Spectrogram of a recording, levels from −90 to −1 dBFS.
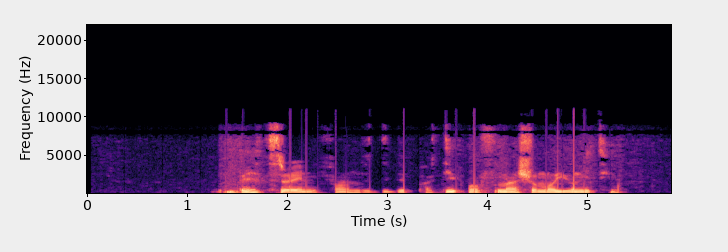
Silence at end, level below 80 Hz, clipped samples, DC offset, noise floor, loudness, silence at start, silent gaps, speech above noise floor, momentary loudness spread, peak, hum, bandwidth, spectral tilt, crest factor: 0.5 s; -46 dBFS; under 0.1%; under 0.1%; -63 dBFS; -15 LUFS; 1.3 s; none; 48 dB; 15 LU; 0 dBFS; none; 10.5 kHz; -5 dB/octave; 16 dB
